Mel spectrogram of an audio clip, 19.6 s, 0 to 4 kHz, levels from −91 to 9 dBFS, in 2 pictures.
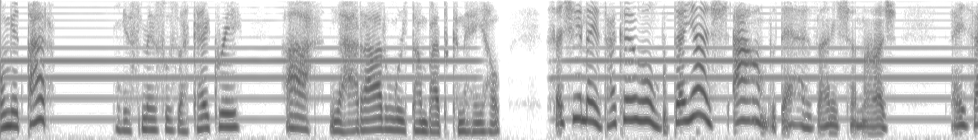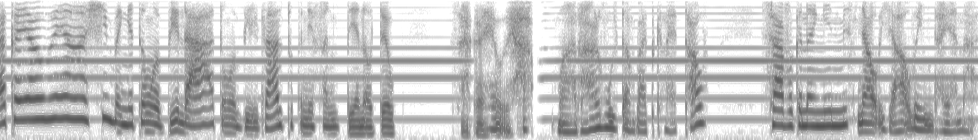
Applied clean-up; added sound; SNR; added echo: none; Wind instrument, woodwind instrument; 13 dB; none.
